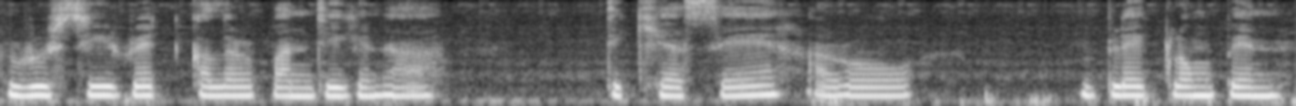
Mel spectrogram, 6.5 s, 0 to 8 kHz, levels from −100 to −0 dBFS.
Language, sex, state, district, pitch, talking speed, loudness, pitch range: Nagamese, female, Nagaland, Kohima, 210 Hz, 110 wpm, -14 LUFS, 200-215 Hz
